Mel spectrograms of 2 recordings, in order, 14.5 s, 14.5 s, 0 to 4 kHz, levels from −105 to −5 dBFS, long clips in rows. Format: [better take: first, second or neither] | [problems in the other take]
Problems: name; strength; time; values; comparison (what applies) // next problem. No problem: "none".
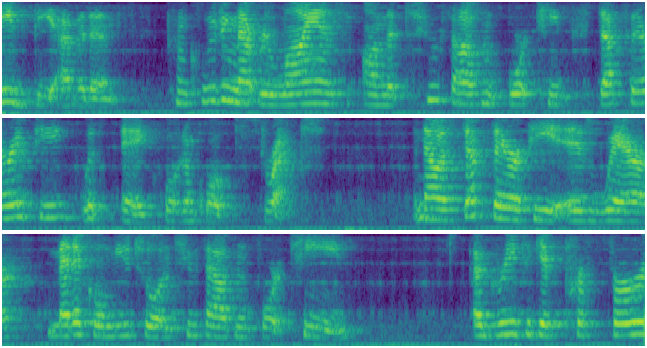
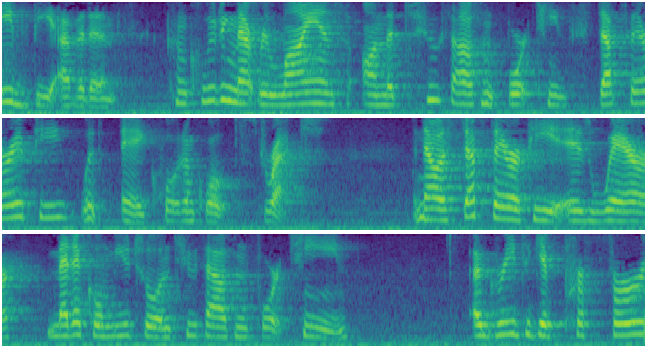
second | noise reduction (neural separator model SepFormer DNS4)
